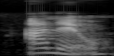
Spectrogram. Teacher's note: A sílaba mais forte da palavra anel? É nel, certo? Então, ela é uma oxítona, é uma palavra oxítona, porque a sílaba mais forte é a última.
